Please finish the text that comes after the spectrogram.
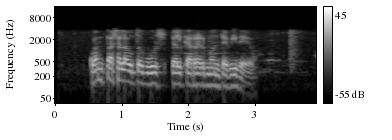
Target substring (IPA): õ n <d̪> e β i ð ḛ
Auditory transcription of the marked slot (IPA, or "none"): t̪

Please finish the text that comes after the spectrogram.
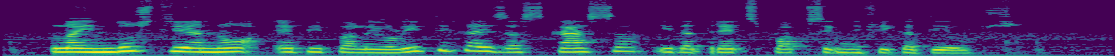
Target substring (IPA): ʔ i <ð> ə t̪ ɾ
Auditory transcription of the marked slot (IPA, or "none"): ð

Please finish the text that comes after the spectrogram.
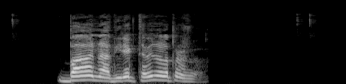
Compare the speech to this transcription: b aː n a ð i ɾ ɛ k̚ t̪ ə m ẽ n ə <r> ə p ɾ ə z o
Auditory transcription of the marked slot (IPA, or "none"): l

